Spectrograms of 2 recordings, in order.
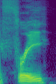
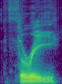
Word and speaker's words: three: things I really don't like when people say free instead of three three is the word not free it's just just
